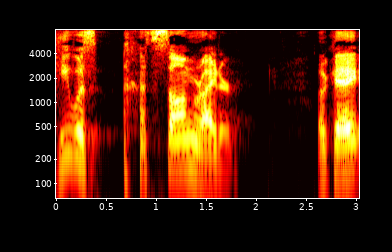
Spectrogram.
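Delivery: slow speech, laughing through the words. Explaining a scripture passage about Solomon, laughing while talking. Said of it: "I don't know why I'm laughing".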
